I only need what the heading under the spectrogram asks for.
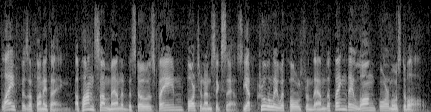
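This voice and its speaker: A man's voice: mid-range voice, sing-song, measured pace, hardly any pauses, muffled recording. A man announcing a 1940s radio show from a script in a grand, declamatory manner, on an old recording. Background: loud music.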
